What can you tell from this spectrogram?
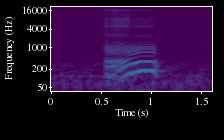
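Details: A sleeping domestic cat snores loudly while dreaming: a single half-second tonal breath sound with a clear buzzing fundamental that glides gently downward, over quiet room background.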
